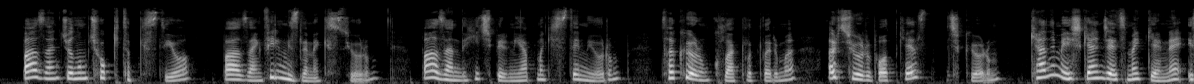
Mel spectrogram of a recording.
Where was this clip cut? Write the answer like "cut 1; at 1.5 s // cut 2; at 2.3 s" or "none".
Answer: cut 1; at 1.4 s // cut 2; at 2.6 s // cut 3; at 8.7 s // cut 4; at 9.5 s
